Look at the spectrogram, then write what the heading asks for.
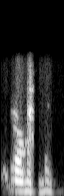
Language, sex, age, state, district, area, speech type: Tamil, male, 18-30, Tamil Nadu, Perambalur, urban, conversation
